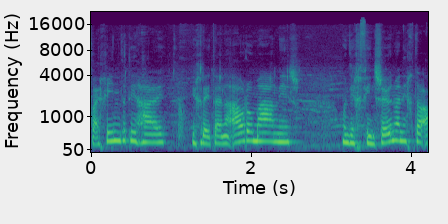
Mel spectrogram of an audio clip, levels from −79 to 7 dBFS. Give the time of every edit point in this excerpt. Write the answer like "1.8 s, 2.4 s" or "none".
1.5 s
